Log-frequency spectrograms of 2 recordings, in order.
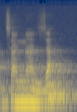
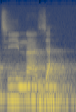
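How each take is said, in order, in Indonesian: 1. Vokal pertama adalah bunyi 'a'. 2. Vokal pertama adalah bunyi 'i'. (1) "mengfathahkan jim" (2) "mengkasrohkan jim"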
